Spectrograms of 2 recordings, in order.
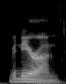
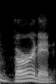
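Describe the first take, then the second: First: The name is said as Veneron. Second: The name is said as Vernon. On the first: The speaker calls it right. "I think so" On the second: The speaker calls it wrong. "I don't think that's actually how you pronounce that last name"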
